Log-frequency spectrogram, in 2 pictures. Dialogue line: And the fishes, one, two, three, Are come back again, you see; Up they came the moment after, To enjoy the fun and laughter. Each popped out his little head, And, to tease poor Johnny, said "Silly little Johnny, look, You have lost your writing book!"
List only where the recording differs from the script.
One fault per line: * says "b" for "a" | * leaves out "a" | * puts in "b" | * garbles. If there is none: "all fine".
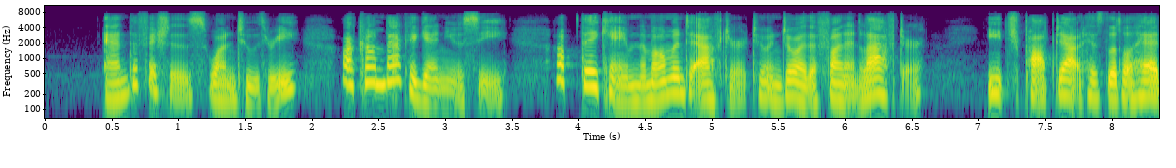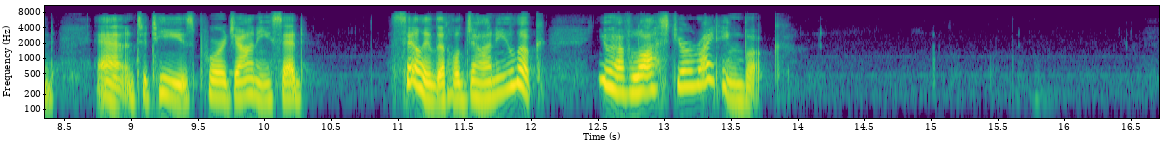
all fine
